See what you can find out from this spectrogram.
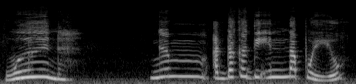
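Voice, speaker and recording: A woman's voice: extremely high pitch, animated, drawn-out words, darkish tone, full character voice. A woman acting a kind, modest young village woman in an audio drama, with an Ilocano accent. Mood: friendly, obliging. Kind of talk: amateur Ilocano radio-style comedy drama acting.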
